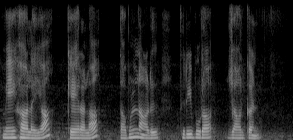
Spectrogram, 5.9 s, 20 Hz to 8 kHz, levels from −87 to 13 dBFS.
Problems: none marked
